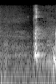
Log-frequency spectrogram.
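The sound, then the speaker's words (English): A single sudden sneeze bursts out after a quiet moment, short, followed by a brief breathy sound as it trails off. “Bless you.”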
